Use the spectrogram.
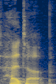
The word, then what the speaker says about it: head-up display: You're saying heads-up display. It's not heads-up, it's head-up.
